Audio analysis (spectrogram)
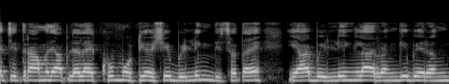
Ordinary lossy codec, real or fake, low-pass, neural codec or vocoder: none; real; 7.2 kHz; none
